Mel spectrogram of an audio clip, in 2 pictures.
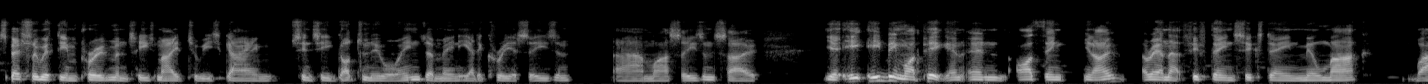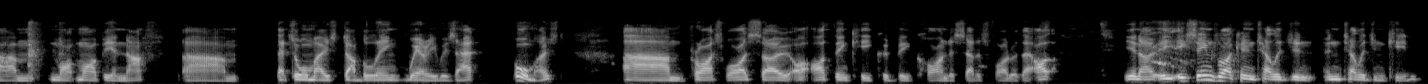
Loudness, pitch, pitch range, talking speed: -22 LUFS, 105 Hz, 95-115 Hz, 175 wpm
